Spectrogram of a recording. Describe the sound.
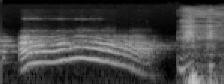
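A person imitates a hawk call: a single loud, drawn-out cry lasting about a second that rises and then falls in pitch, followed by a brief breathy, noisy burst.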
